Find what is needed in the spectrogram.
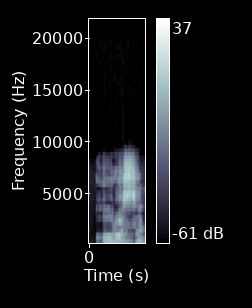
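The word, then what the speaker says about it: KORUS: 영어로는 코러스 FTA라고 해서 KOR 한국에서 따왔고요. US 미국에서 따와서 발음을 코러스 FTA라고 합니다. 이 코러스라는 철자를 KOR US라고 쓰지만 사운딩 자체가 우리 음악하는 합창하는 코러스라는 의미죠. 그 좋은 의미, 하모니라는 의미지 않습니까?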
